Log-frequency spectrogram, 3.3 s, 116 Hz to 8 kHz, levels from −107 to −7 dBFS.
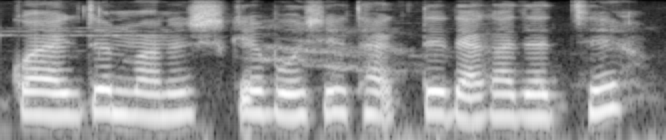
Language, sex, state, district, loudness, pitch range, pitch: Bengali, female, West Bengal, Alipurduar, -14 LUFS, 235-255 Hz, 245 Hz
